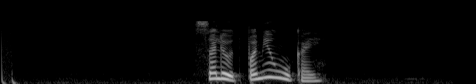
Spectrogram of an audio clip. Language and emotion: Russian, positive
